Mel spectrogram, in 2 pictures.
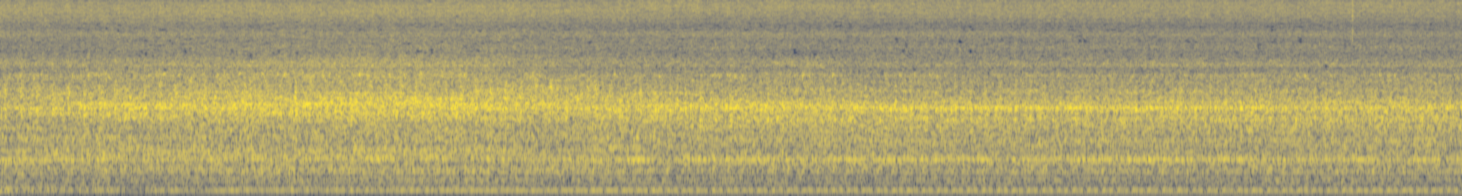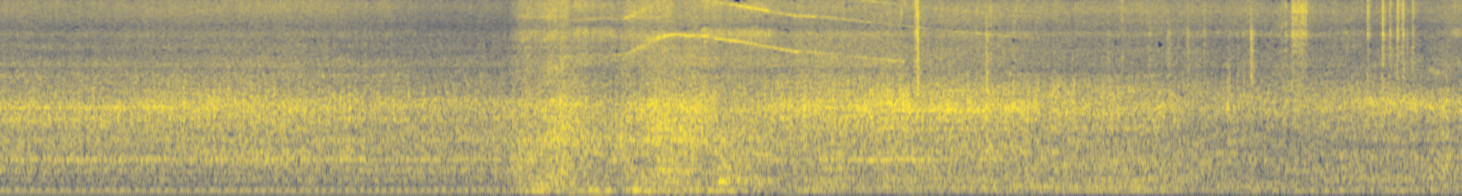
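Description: A Cummins ISX diesel semi truck idles, heard from inside the cab.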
